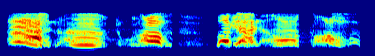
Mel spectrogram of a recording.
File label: Voices Injury Male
